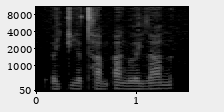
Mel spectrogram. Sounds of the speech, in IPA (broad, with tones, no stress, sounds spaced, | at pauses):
ʔ ə˨˩˦ j k i˨˩˦ ə̯ t̪ʰ a˨˩˦ m ʔ a˨˩ ŋ l ə˨˩ j l a˧ n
